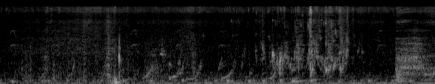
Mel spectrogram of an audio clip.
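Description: Water bubbling in a small spring pool, gas bubbles rising and popping at the surface with scattered small clicks and gurgles, one sharper click about three seconds in.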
